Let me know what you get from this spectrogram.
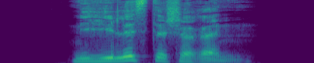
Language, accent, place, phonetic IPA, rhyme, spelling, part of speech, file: German, Germany, Berlin, [nihiˈlɪstɪʃəʁən], -ɪstɪʃəʁən, nihilistischeren, adjective, De-nihilistischeren.ogg
- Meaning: inflection of nihilistisch: 1. strong genitive masculine/neuter singular comparative degree 2. weak/mixed genitive/dative all-gender singular comparative degree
